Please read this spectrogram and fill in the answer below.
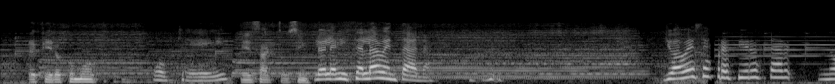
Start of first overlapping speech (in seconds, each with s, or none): none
